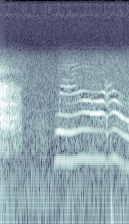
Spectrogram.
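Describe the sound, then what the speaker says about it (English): A cat in a noir detective radio drama gives a single drawn-out meow with a falling end, heard alone and fairly close after a brief burst of noise. "The cat?"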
